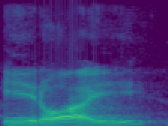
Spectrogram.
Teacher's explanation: na palavra herói, a sílaba tônica é a última, oi, que eu vou colocar.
